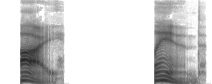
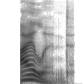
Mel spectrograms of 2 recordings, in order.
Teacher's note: This word has a silent s. We don't hear it at all.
